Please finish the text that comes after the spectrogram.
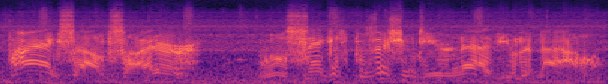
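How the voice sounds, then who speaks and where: Creaky, swooping radio spacefarer. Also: male voice, mid-range voice, wildly swooping pitch, moderate pace. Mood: businesslike. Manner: courteous, official. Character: formal spacefarer hailing ships over radio. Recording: very noisy radio transmission.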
